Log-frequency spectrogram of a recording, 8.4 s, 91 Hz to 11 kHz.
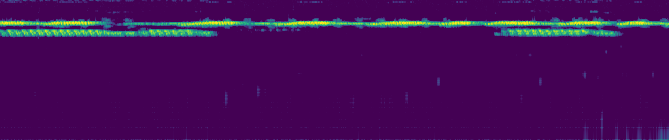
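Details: Crickets and other autumn insects calling after dark from a garden vegetable plot, DR-40X recording: a lower rapid-pulse trill plays for almost three seconds, pauses, and comes back under a constant high, slightly wavering trill.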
